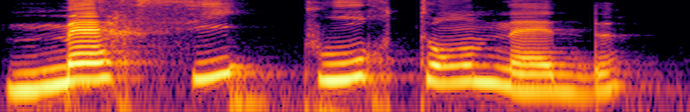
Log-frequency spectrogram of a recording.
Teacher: Here I do la liaison between ton and aide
